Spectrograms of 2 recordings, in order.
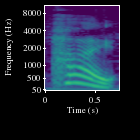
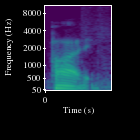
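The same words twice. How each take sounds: First: It sounds thrilled and full of excitement. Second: It sounds bitter and full of resentment. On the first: It has been so long since we met. "as in, "Oh my god, I haven't seen you in months. How are you?" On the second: Seeing you has ruined my day. "I hate the fact that I got to see you today. My day is ruined"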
